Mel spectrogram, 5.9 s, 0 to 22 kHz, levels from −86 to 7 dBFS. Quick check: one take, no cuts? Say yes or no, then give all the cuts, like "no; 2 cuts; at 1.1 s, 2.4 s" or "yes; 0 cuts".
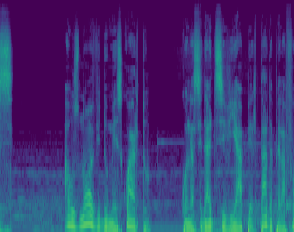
yes; 0 cuts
